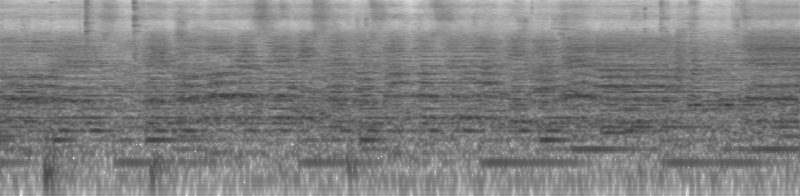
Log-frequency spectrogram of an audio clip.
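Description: Children's choir singing a song in unison over an accompaniment that carries held low bass notes.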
